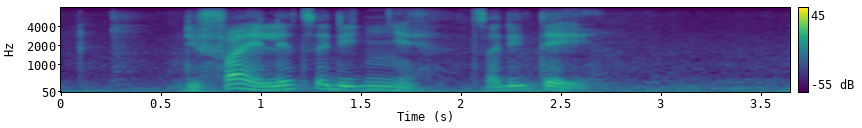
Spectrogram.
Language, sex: Tswana, male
